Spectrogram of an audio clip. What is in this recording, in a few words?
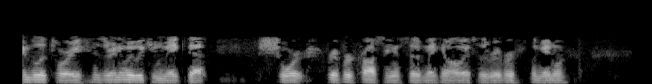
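Incident Tac 1, Scanner audio recording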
